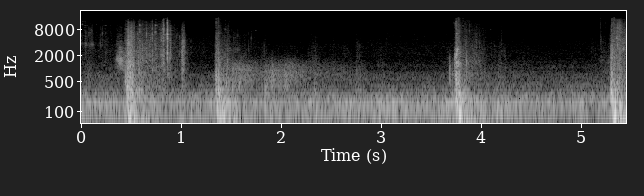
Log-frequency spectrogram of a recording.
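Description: Loud gunshots bang now and then, each with a short echo.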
